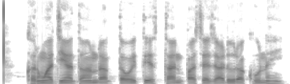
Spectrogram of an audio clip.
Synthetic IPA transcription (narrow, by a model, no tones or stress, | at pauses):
ɡ̥ʱəɾmãːd͡ʒijãːd̪ʱanɾak̚ʰt̪aɦoːjt̪est̪ʰaːnpaːsed͡ʒaːɽũɾaːkʰʋũnəɦĩ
